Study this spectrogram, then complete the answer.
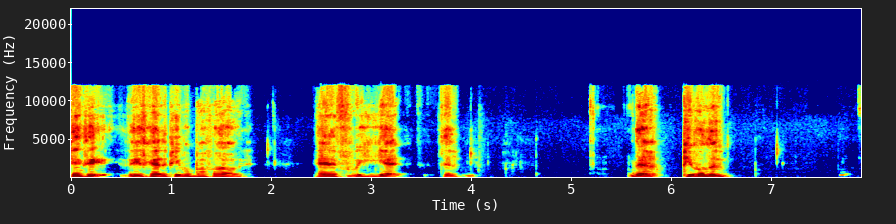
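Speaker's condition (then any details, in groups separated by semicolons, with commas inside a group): Parkinson's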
